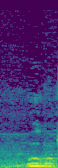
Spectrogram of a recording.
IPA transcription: w.uː.t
